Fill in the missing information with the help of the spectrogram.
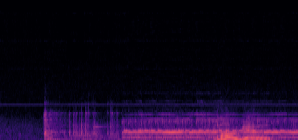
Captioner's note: phone ringing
